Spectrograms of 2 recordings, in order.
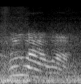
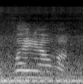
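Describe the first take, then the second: First: The first syllable sounds like clue. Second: The first syllable sounds like clay. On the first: "Clue. Clue Elm. Got it" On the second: "am I saying that right, Laura?"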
